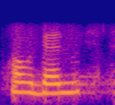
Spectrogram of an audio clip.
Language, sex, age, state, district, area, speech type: Kannada, female, 60+, Karnataka, Dakshina Kannada, rural, conversation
